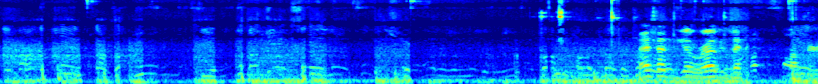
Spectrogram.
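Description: Faint metal clinks of throwing washers knocked together in a hand, with one sharper clink about five and a half seconds in, and faint distant talk near the end.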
